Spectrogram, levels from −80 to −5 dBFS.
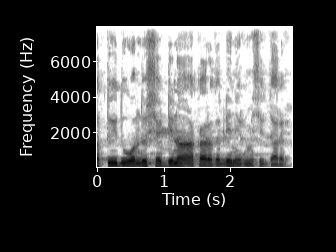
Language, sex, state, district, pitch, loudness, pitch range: Kannada, male, Karnataka, Koppal, 130 Hz, -15 LUFS, 120-140 Hz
